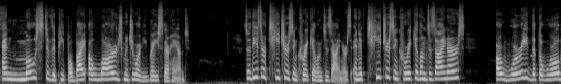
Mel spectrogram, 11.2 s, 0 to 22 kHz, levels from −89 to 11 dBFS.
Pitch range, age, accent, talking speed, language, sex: 215-270 Hz, 50-69, American, 160 wpm, English, female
